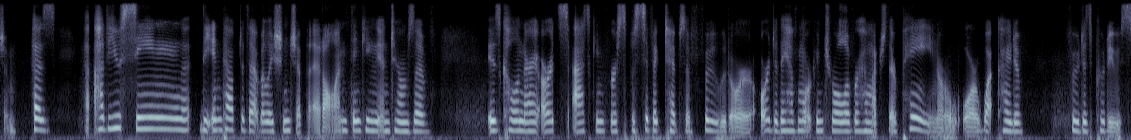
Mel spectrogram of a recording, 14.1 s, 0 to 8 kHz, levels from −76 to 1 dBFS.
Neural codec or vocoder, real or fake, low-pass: codec, 24 kHz, 0.9 kbps, WavTokenizer, large speech release; fake; 7.2 kHz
